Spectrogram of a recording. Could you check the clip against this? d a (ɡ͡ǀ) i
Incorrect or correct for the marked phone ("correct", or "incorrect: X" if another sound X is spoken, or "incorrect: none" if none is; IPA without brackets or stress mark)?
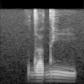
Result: incorrect: d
